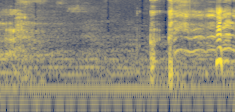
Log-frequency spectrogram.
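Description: Low, steady background keyboard music holds under a pause. About one and a half seconds in, a man breaks into laughter into the microphone with two short breathy bursts.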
